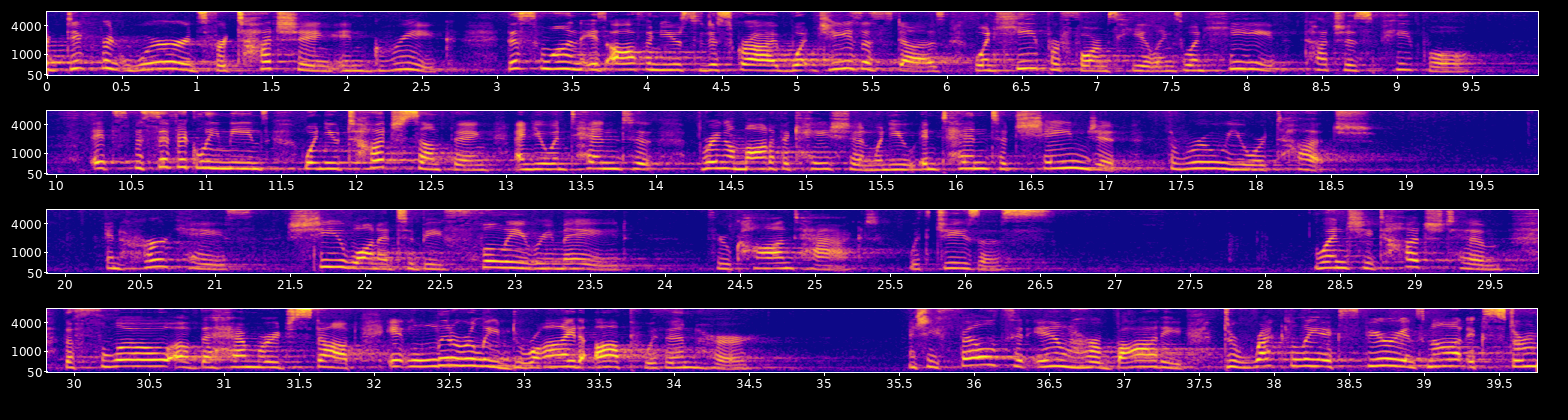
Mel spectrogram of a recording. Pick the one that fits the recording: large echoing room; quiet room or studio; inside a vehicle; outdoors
large echoing room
